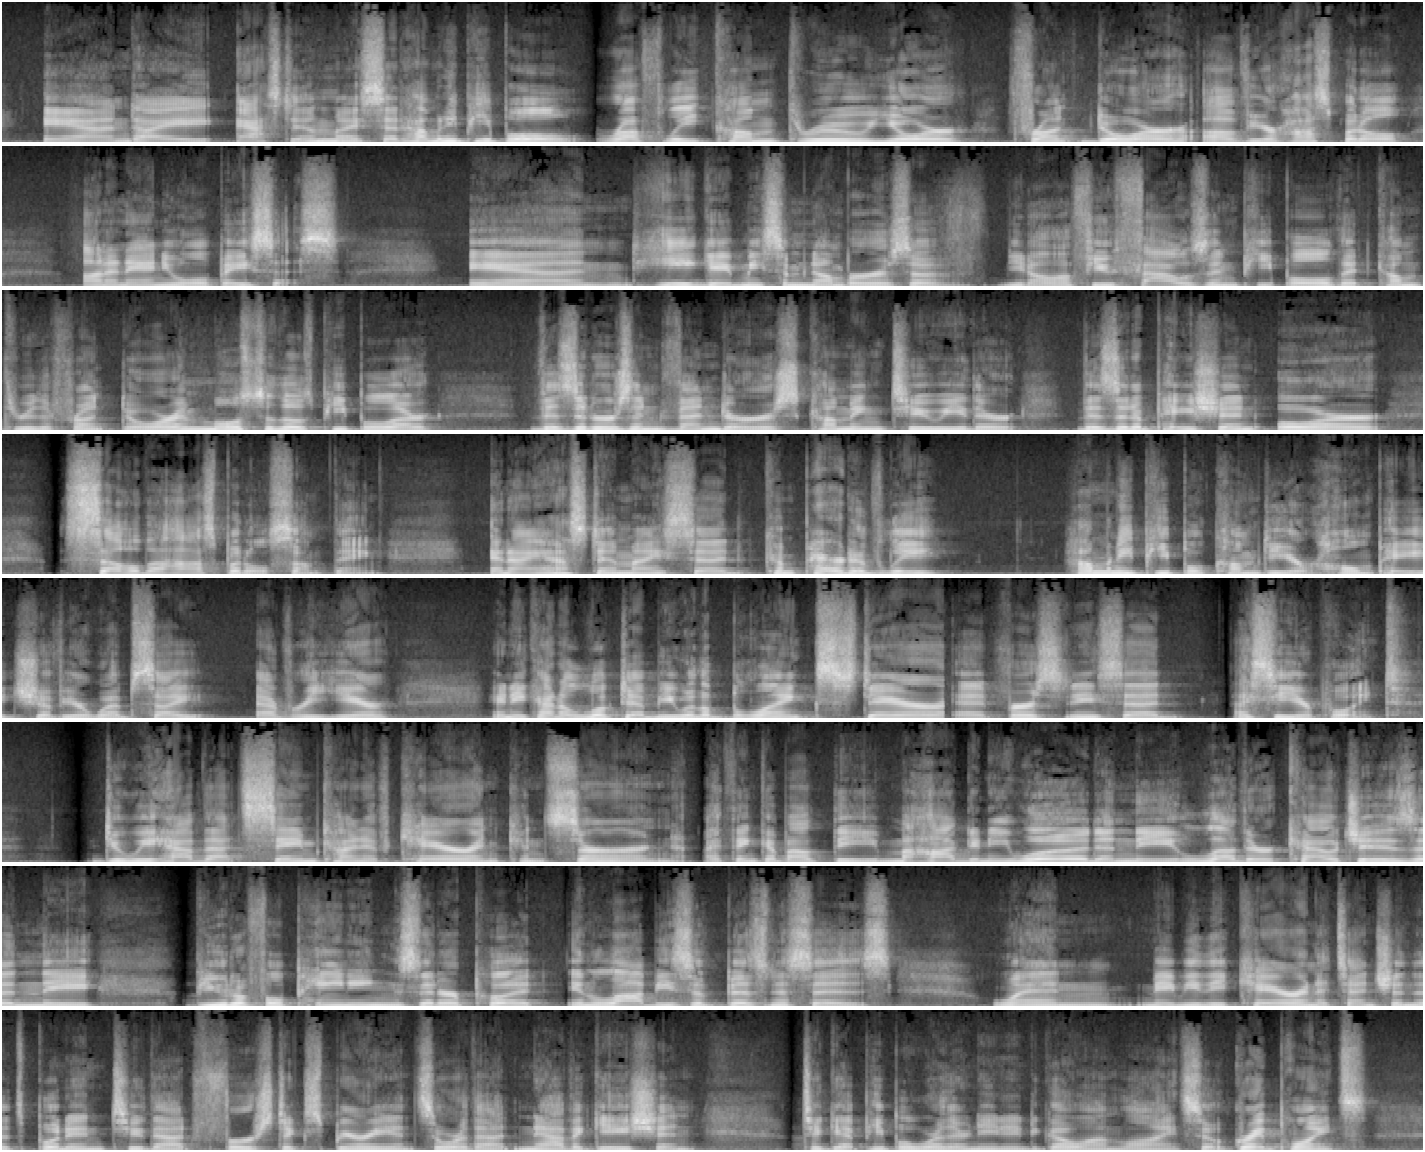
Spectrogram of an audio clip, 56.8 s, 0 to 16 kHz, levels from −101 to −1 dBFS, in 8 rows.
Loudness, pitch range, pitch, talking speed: -18 LUFS, 85-110 Hz, 95 Hz, 165 wpm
